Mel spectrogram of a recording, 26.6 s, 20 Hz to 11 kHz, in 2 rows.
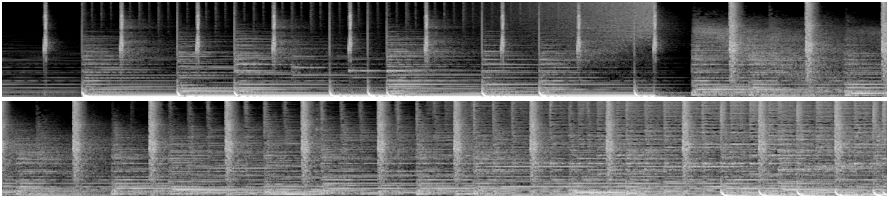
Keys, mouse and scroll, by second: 2.3-7.8 typing, 15.7 typing, 17.5 typing, 24.9 shift+click.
